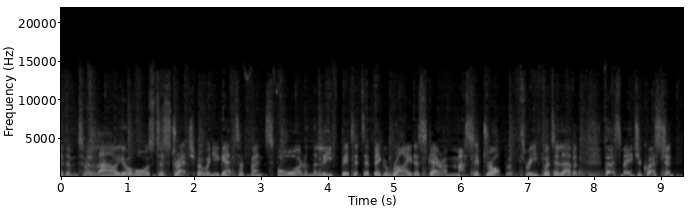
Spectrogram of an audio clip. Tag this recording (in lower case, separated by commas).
speech, music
